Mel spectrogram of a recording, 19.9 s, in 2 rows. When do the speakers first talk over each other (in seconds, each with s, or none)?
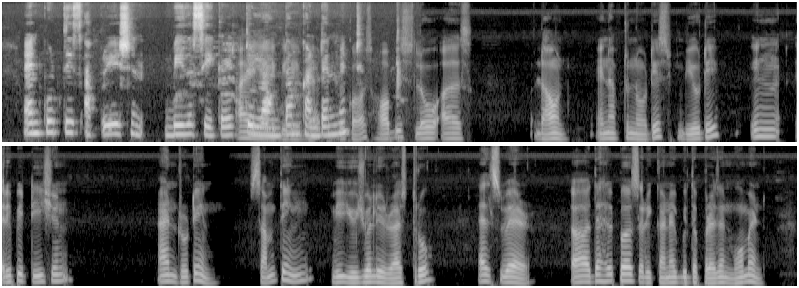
2.9 s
